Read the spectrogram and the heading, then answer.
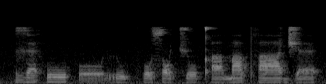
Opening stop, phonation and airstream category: aspirated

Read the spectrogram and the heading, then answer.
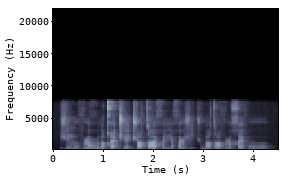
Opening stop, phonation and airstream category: ejective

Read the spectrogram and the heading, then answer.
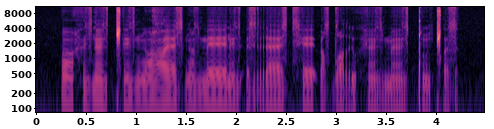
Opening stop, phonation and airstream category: click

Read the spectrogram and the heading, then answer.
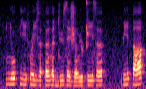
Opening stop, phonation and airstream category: plain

